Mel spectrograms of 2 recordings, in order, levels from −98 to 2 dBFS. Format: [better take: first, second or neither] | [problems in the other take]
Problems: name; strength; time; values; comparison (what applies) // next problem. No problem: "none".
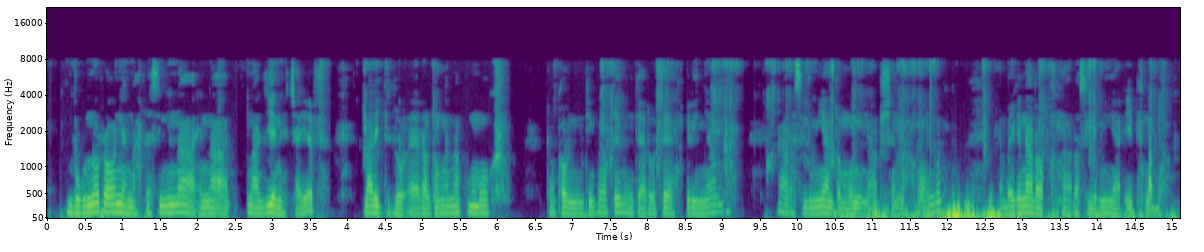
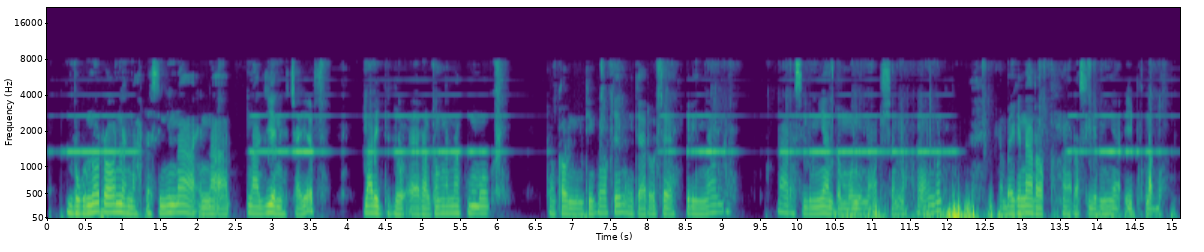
first | noise reduction (neural mask model RNNoise)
